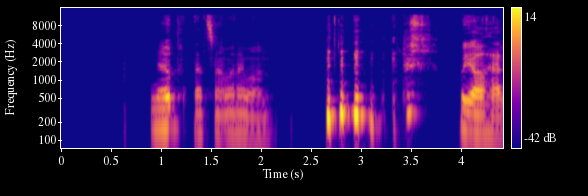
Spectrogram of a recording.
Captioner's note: laughs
